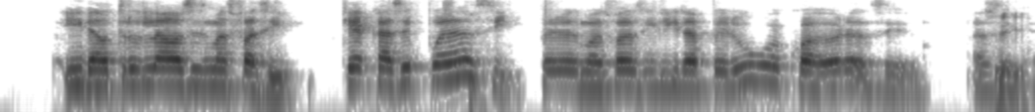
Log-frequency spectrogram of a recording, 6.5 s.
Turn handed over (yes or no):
yes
